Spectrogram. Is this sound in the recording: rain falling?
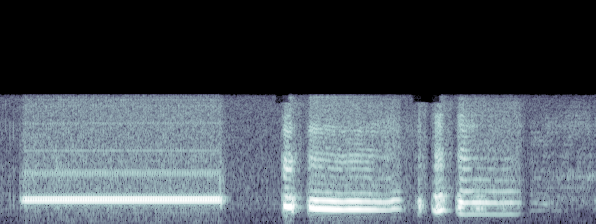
no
